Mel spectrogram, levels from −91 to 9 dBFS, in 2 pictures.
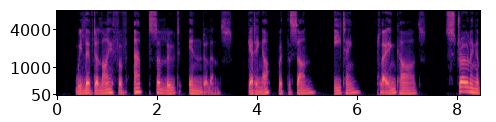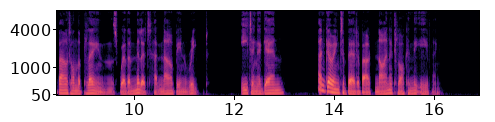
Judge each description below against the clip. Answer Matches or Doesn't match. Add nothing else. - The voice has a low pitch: Matches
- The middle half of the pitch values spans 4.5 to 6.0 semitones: Matches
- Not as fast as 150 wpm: Matches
